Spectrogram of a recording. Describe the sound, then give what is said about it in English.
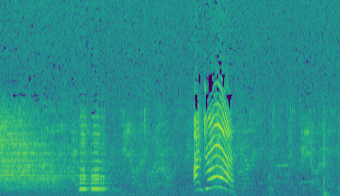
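A train horn gives two short toots, then a longer, louder blast that swells and bends in pitch, all over a steady low rumble of a train to Nashville, Tennessee pulling in. “Ah, there's your train now. You should hurry up.”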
